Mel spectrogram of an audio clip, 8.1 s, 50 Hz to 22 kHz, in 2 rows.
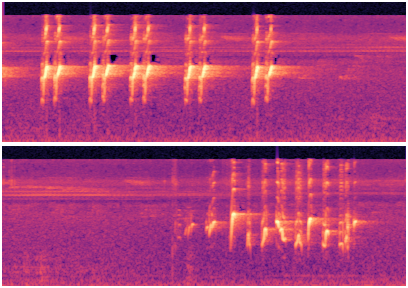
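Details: Dok Taeng birds, two individuals, recorded in 2020 for teaching young birds to sing along: five sharp, bright chirped notes in quick succession, a pause, then a rapid run of high twittering notes.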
